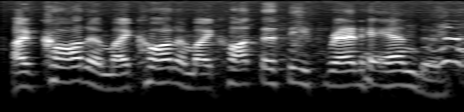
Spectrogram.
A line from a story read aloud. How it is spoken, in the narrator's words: yelling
